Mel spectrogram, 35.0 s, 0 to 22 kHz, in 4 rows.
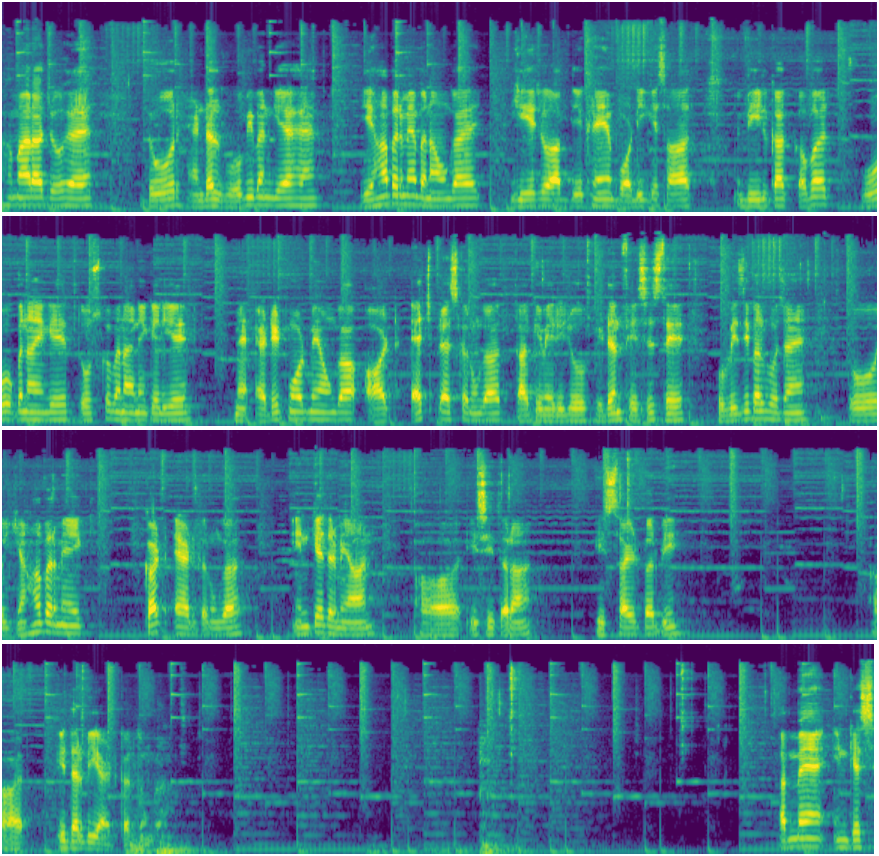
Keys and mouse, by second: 2.1 shift+middle click, 2.8 shift+middle click, 2.9 middle click, 8.8 Tab, 9.4 Tab, 12.0 alt+h, 13.5 shift+click, 14.3 shift+middle click, 14.5 middle click, 15.3 click, 15.3 3, 15.8 shift+middle click, 16.0 middle click, 16.4 click, 16.7 shift+middle click, 17.7 click, 18.0 shift+middle click, 18.4 middle click, 19.1 shift+click, 20.0 j, 20.5 middle click, 20.8 middle click, 21.2 middle click, 21.5 middle click, 22.2 click, 23.3 shift+click, 24.6 middle click, 25.5 click, 26.6 shift+click, 28.0 middle click, 28.3 middle click, 28.9 middle click, 30.9 shift+click, 31.0-32.5 shift+middle drag, 32.7 click, 32.9 click, 33.2 3, 33.6 click, 33.9 shift+middle click, 34.1 middle click.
